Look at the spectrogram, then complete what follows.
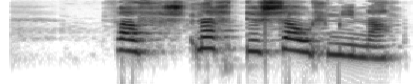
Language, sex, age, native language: Icelandic, female, 7, Icelandic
